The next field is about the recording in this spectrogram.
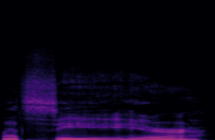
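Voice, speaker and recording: A man with a lowish voice hosts a solo podcast. He rambles casually, thinking out loud and swearing freely as he works through listener questions. The sound is close and dry, with little room to it. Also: sing-song, very slow, no echo. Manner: profane, informal, thinking aloud. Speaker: podcast host.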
